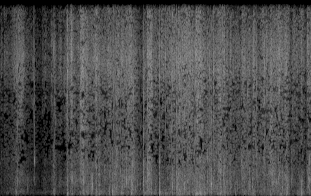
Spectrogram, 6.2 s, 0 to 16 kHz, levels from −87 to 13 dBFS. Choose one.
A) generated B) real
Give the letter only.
B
